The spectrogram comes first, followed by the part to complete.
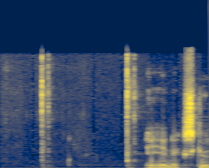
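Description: A few keystrokes on a computer keyboard, single clicks about half a second and a second and a quarter in, as the rest of a command is typed and entered. A voice starts talking near the end.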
